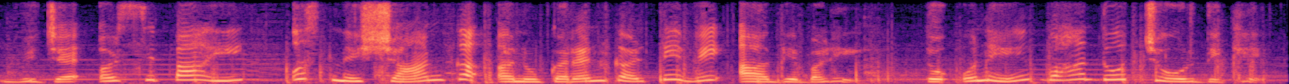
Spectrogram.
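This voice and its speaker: A woman's voice: high voice, big pitch swings, a little slow, faint music behind. A woman narrating a scripted moral story in storybook style.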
